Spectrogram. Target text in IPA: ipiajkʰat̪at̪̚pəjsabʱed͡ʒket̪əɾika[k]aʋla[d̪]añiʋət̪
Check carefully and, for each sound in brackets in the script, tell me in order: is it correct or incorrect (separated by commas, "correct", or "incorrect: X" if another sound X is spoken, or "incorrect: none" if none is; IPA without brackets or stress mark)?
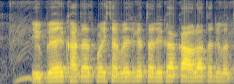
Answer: correct, incorrect: t̪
